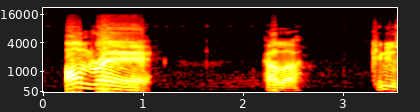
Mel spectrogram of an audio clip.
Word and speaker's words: Henri: If it starts with H-E-N, I'm thinking Henry, okay? So, you know. But apparently the French call it Henri! Henri!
